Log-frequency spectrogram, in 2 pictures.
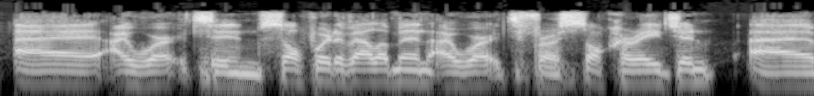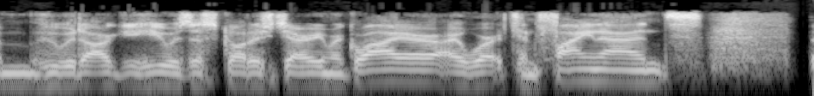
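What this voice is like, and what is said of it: Scottish accent. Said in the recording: “as you can tell from my accent, I am not from Southern California... It started back in Scotland, where I'm from.”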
